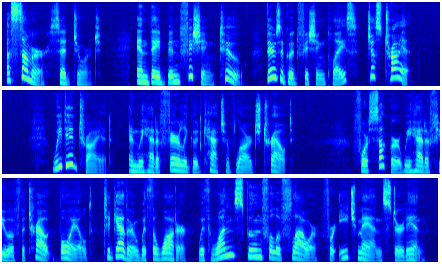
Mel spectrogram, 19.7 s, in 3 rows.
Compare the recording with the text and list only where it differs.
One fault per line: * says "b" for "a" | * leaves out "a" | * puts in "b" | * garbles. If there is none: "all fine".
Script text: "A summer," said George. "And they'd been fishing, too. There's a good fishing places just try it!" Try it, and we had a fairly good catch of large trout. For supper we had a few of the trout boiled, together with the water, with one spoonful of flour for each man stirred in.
* says "place" for "places"
* puts in "We did"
